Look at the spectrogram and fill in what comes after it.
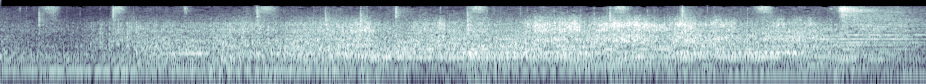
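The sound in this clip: Loud, steady propeller drone from a Lockheed Electra airplane taking off from a runway, a continuous engine roar that holds an even level throughout with no voices.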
